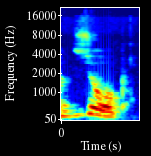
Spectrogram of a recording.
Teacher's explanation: наступне слово дзьоб позначимо звуки перший приголосний м'який дз о б дві букви д і з позначають один М'який приголосний ДЗ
